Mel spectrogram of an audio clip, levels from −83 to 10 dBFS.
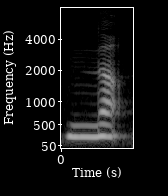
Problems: none marked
